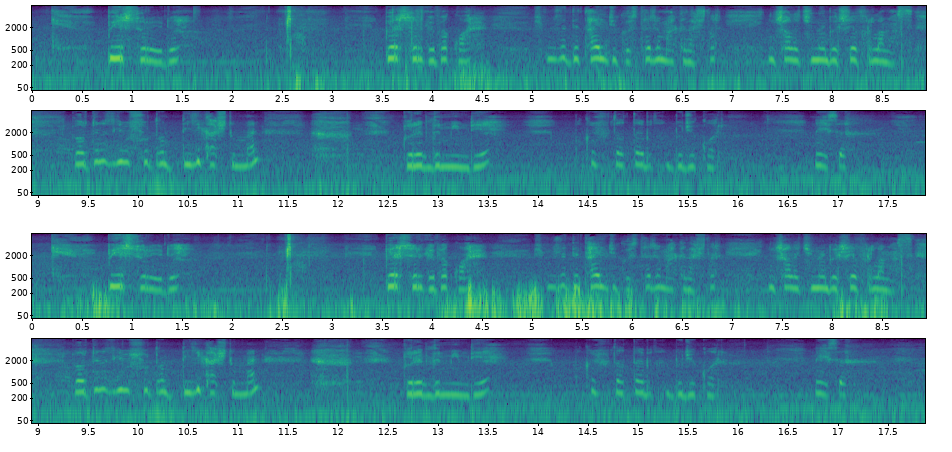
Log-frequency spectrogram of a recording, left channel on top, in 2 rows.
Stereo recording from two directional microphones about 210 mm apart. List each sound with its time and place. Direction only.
0.2 s whispering: 20° left (ahead or behind)
0.8 s speech: 25° left (ahead or behind)
3.5 s speech: 10° left (ahead or behind)
4.9 s speech: 25° left (ahead or behind)
5.7 s a woman's voice: 35° left (ahead or behind); by 17.2 s 10° left (ahead or behind)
